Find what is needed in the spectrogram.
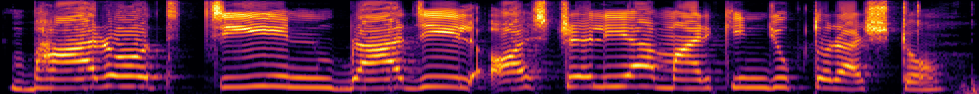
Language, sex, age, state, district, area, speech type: Bengali, female, 18-30, West Bengal, Nadia, rural, spontaneous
